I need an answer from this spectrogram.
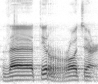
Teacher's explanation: Dzatir, alif lam syamsiyah. Di sini hamzah wasolnya tidak terbaca, langsung diidghamkan.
